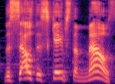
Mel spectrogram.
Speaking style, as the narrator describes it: they yelled as they were horrifically crushed by a tentacle

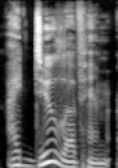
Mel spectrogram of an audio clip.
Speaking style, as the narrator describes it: earnestly rejoined the avenger

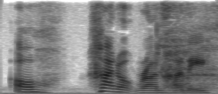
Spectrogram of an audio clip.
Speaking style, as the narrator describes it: she laughed

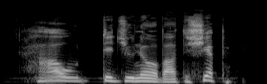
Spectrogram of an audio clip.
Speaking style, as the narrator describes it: he asked in a dazed voice

